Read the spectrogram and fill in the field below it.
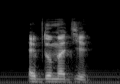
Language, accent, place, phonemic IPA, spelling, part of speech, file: French, France, Lyon, /ɛb.dɔ.ma.dje/, hebdomadier, noun, LL-Q150 (fra)-hebdomadier.wav
- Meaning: hebdomadary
